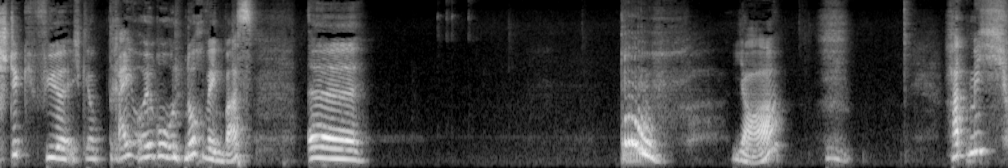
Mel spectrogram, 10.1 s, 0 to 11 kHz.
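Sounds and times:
faint clicks: 4.3s - 5.2s.

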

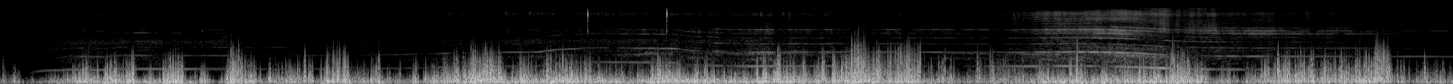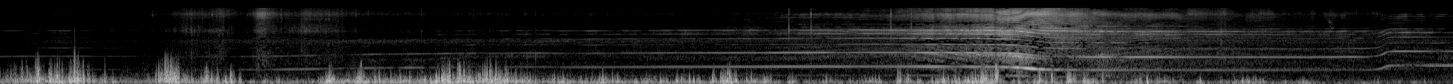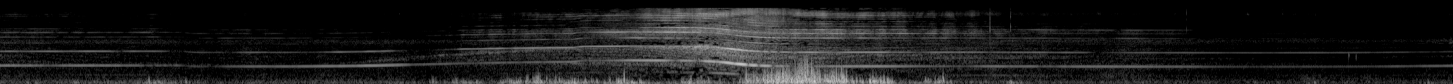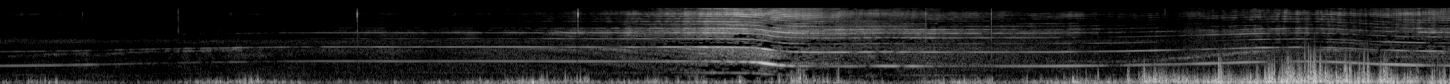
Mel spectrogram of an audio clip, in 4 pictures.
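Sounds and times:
wind buffeting microphone: 0.0s - 41.5s, 42.2s - 58.0s
rc aircraft motor whine: 0.0s - 58.0s.

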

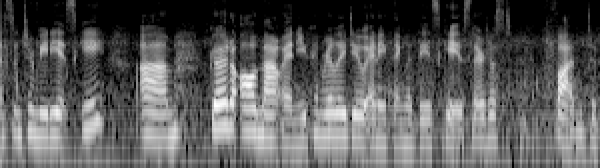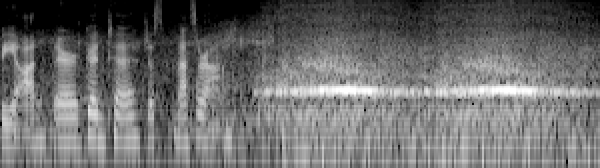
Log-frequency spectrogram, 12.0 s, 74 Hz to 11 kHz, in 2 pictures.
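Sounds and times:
hissing whoosh: 8.5s - 12.0s
steady held tone: 8.5s - 12.0s.

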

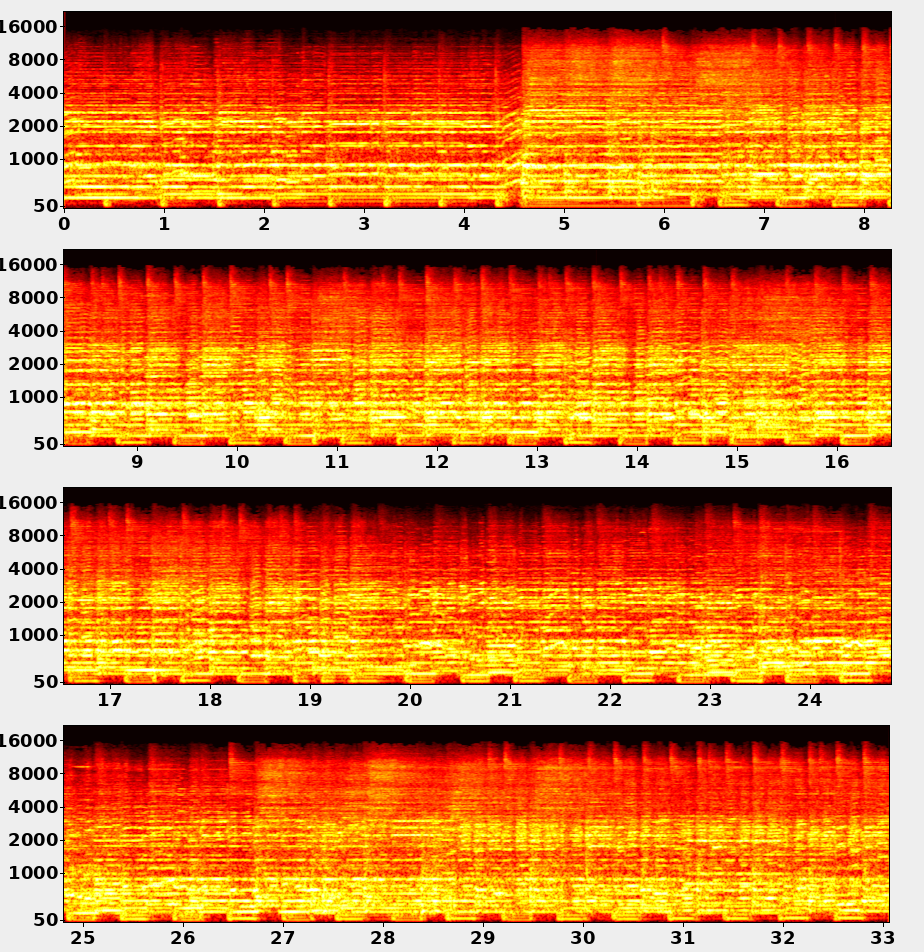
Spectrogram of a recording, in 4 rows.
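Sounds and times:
polka band playing: 0.0s - 33.0s.

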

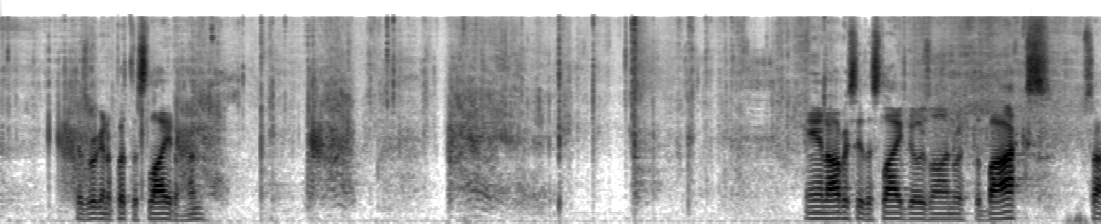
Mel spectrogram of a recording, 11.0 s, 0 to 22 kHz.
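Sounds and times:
canvas tape rustling: 0.0s - 11.0s
plastic zipper teeth unmeshing: 0.4s - 7.4s.

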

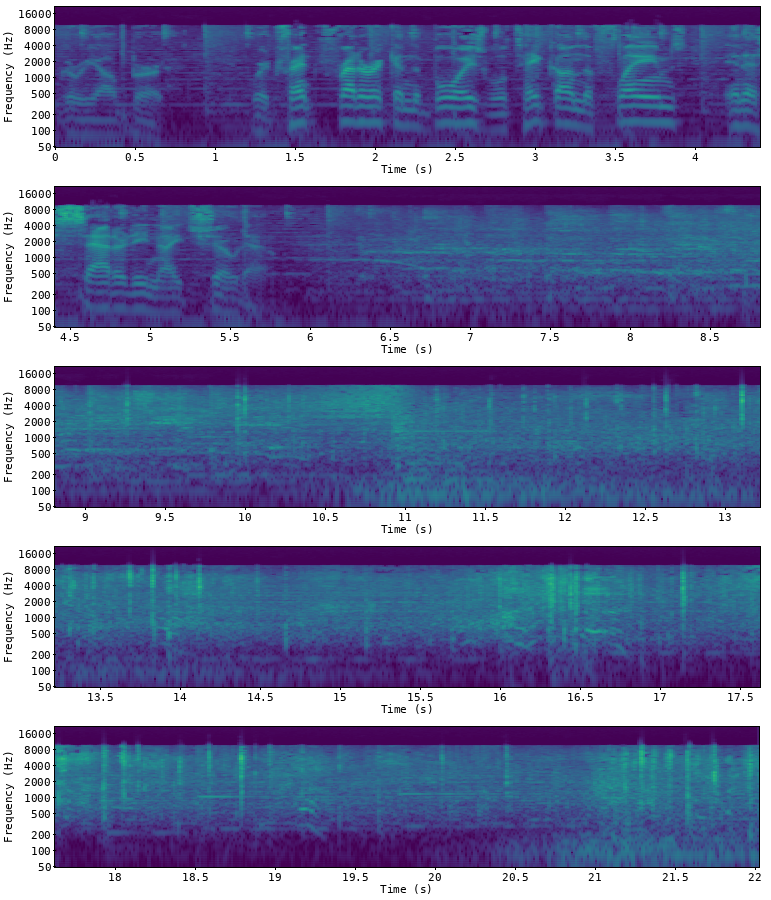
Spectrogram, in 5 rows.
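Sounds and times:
music: 0.0s - 22.0s
arena crowd noise: 6.0s - 17.0s
hockey sticks and puck clacking: 7.8s - 22.0s
skates scraping ice: 7.8s - 22.0s.

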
